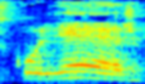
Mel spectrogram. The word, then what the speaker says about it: colher: Quando nos referimos à colher com a qual comemos, dizemos colher com a sonoridade de acento agudo no E.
